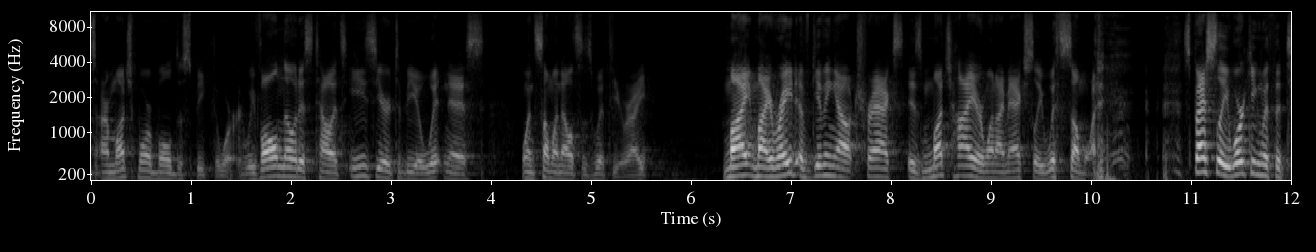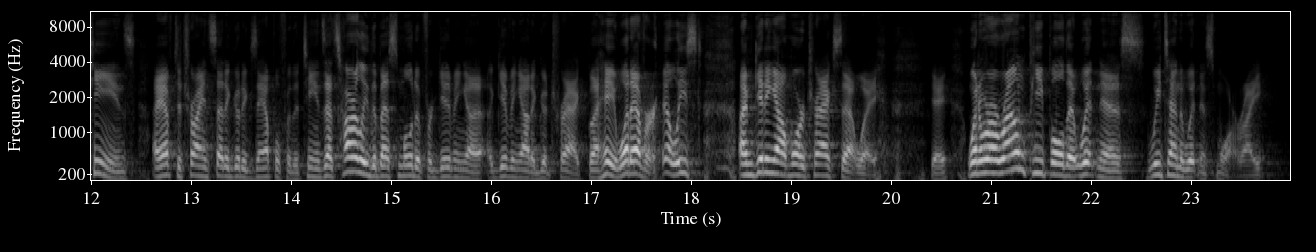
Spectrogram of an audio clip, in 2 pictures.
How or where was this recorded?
large echoing room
